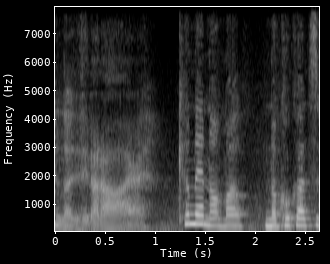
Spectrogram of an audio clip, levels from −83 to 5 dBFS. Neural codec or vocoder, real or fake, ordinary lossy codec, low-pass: codec, 16 kHz, 0.5 kbps, X-Codec, HuBERT features, trained on LibriSpeech; fake; none; none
